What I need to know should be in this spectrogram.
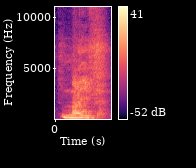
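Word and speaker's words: knife: হচ্ছে কে এন আই এফ ই এটা হচ্ছে নাইফ কেন নাইফ হলো কেন শুরু হলো কারণ কে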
